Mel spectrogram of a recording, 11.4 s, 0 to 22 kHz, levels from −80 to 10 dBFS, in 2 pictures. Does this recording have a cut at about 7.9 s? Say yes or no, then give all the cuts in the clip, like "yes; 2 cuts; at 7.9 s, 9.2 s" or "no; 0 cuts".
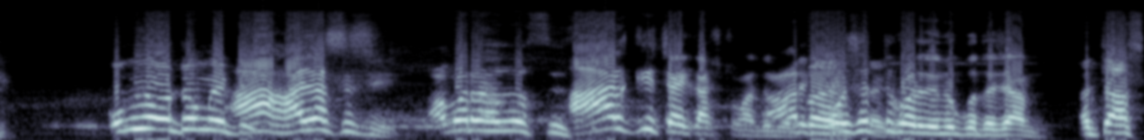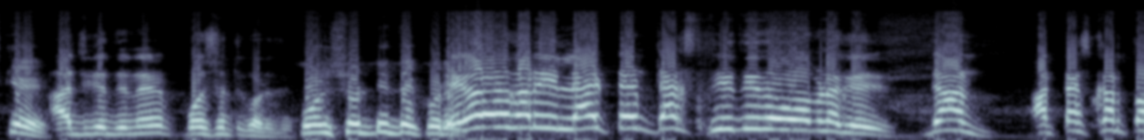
yes; 2 cuts; at 4.0 s, 7.9 s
